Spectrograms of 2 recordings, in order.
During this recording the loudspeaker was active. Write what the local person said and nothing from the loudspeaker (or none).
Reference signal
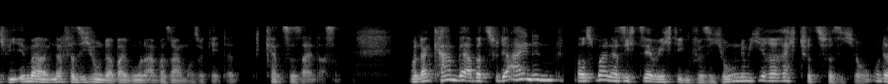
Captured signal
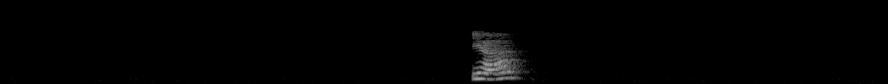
Ja,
